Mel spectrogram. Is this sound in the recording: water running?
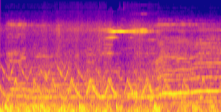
no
